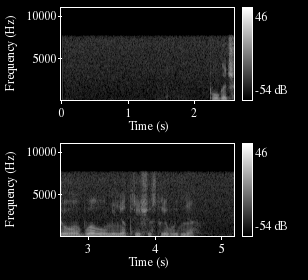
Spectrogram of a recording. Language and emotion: Russian, neutral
